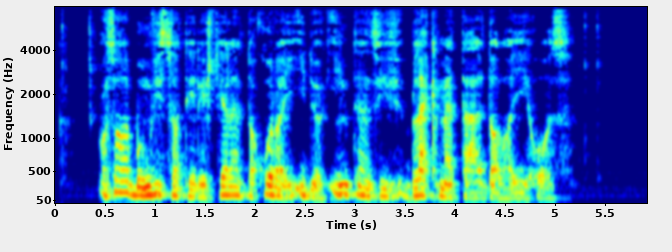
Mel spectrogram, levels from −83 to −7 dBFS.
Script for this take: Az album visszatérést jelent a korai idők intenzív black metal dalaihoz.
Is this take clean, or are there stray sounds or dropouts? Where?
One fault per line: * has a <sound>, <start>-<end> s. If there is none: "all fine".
all fine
